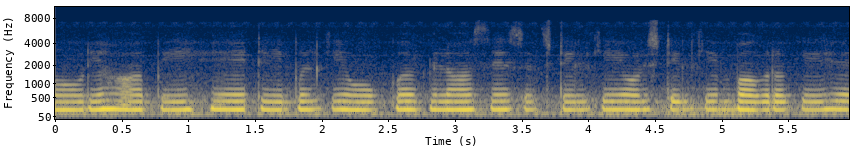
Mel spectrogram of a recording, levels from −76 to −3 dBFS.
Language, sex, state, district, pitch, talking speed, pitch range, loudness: Hindi, female, Maharashtra, Washim, 200 Hz, 150 wpm, 195-200 Hz, -16 LUFS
